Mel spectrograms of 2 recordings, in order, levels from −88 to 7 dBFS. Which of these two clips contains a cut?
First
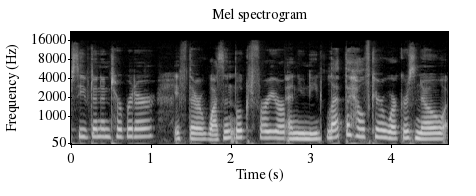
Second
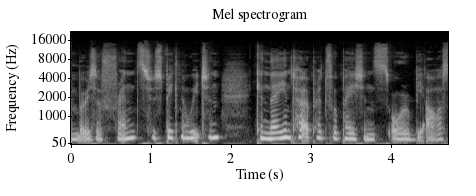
first; 4 cuts; at 1.3 s, 2.0 s, 2.7 s, 3.1 s

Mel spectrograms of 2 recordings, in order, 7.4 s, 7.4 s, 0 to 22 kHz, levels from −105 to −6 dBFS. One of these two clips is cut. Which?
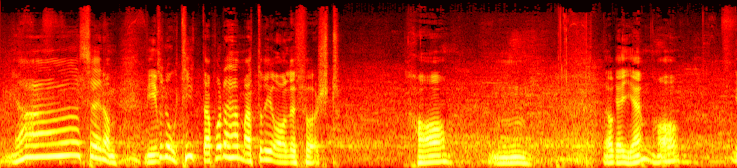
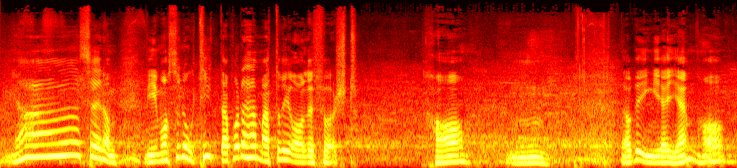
first; 2 cuts; at 1.6 s, 6.1 s

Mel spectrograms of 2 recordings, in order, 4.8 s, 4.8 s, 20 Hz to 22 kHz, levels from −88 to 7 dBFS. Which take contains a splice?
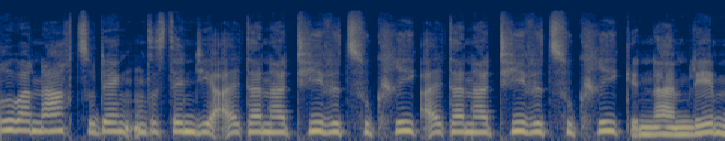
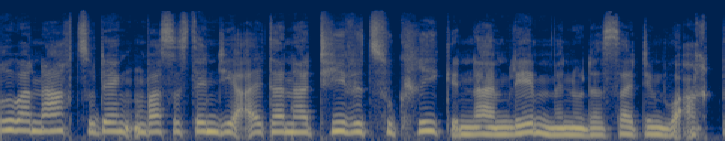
first; 2 cuts; at 1.0 s, 2.8 s

